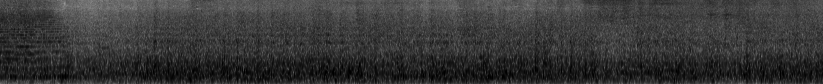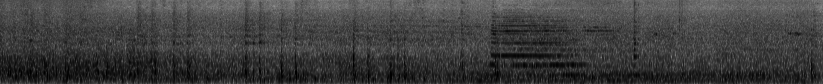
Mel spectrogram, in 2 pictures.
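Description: Indian Railways passenger train rolling past close by: a steady rumble with wheels clattering over the rail joints. A train horn sounds briefly right at the start and again for about a second roughly three quarters of the way through.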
